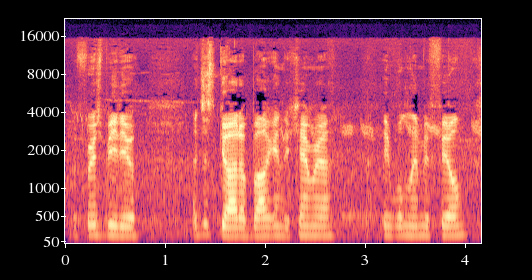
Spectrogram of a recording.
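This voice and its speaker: A man in his twenties chatting casually to camera in a hesitant, halting way, searching for his words. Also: a little high, monotone, fairly bright tone. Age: 20s. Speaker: vlogger. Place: outdoors on a riverbank under a road bridge. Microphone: camera's built-in mic at arm's length. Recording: clear outdoor traffic and ambient noise.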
